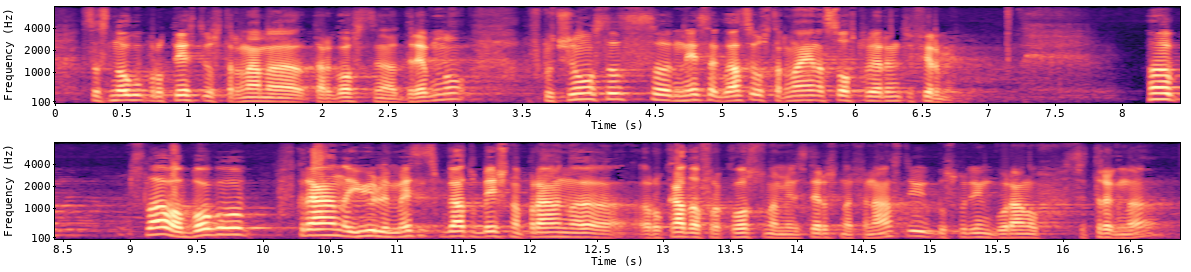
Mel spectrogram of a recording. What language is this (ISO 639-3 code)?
bul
